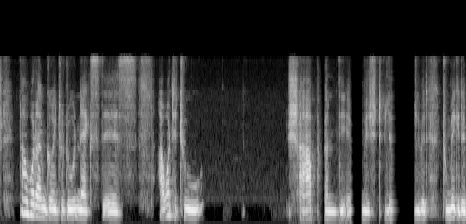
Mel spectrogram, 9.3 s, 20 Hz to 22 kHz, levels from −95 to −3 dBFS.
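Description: From 5.92 to 7.02 s there are repeated stalls, a stutter. The sound keeps halting and resuming, 18 times in just over a second. Each gap is filled by stretching the last sound, the longest for about 120 ms. Together the fills take up around a third of that stretch. Packets were arriving late or too slowly. The jitter buffer kept running dry. Nothing is lost, but the audio drags and jerks.

Right after, from 7.02 to 7.26 s, comes a call audio freeze. The last sound carries on as a fading buzz, then falls silent for about 160 ms. The audio then resumes where it stopped. A second freeze runs from 7.83 to 8.31 s, with about 340 ms of silence before the audio resumes. The likely cause is packets held up in transit, emptying the jitter buffer. These gaps add delay without dropping any audio. Throughout, nothing is heard above 8 kHz, which fits a wideband call codec.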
